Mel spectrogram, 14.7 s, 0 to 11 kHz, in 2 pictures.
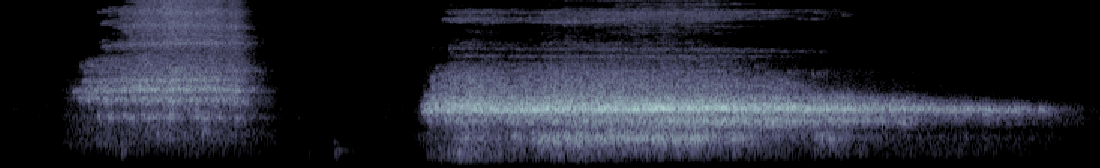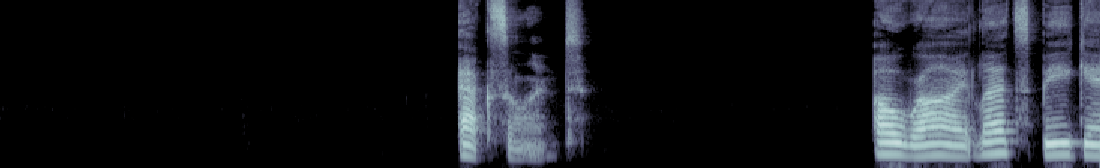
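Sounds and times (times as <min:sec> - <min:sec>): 
person breathing in and out deeply: 0:00.4 - 0:02.0, 0:02.8 - 0:07.3
speech: 0:10.6 - 0:11.3, 0:13.2 - 0:14.6.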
